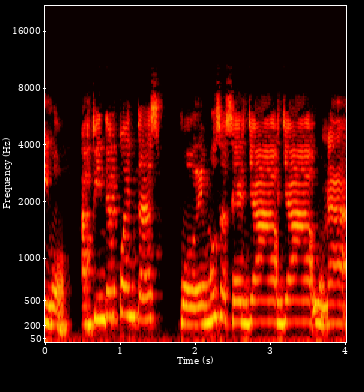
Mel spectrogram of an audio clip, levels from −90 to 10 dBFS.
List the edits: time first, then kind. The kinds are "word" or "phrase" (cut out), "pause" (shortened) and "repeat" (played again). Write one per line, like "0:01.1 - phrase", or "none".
0:03.1 - repeat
